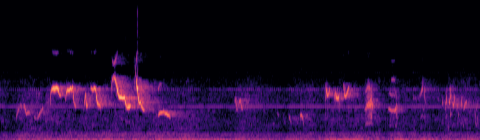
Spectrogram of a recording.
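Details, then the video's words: Still-untrained oriental white-eye giving rough ngeriwik chattering: an opening tumble of high, squeaky warbled notes, a pause, then sparser short chirps, with a soft low hum throughout. "PLECI NGERIWIK KASAR BURUNG MASIH BAHAN"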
